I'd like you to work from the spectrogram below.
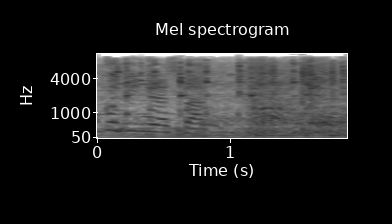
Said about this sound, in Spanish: Si vous entendez les casseroles taper, c'est parce qu'elles sont vides. Si hoy se escuchan las cacerolas es porque están vacías, porque todo está caro.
